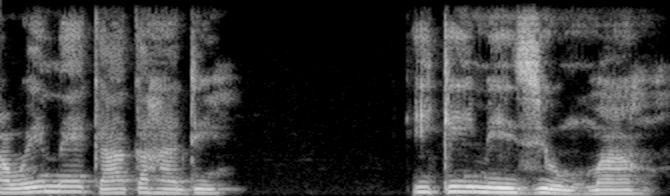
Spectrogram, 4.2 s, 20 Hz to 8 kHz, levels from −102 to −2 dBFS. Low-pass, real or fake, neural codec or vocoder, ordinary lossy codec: none; real; none; none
